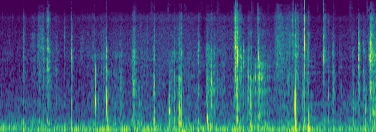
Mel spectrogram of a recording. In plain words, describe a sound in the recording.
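A plastic bottle crinkles and crackles in a gloved hand.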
